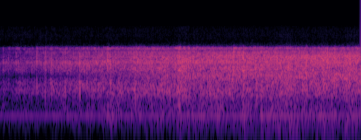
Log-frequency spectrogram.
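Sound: radio static between transmissions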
